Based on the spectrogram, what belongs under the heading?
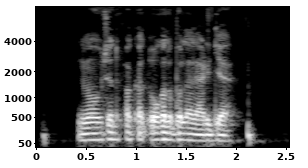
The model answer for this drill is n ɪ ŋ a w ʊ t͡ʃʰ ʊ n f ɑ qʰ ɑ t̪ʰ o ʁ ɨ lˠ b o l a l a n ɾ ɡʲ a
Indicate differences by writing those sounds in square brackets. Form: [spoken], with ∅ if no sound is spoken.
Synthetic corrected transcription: n ɪ [m] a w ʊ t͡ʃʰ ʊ n f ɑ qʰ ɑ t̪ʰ o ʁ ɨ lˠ b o l a l a [∅] ɾ ɡʲ a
